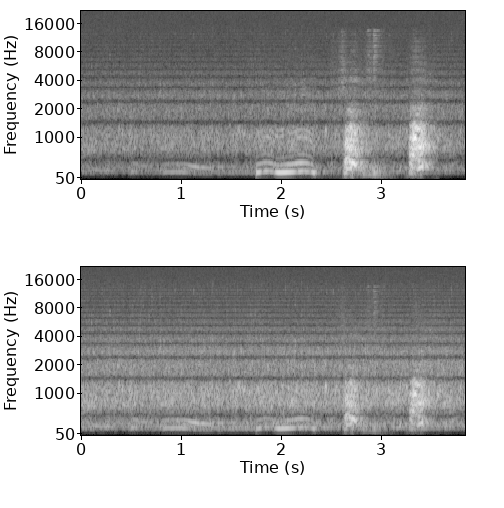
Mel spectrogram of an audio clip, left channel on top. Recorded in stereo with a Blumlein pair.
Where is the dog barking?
20° left.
